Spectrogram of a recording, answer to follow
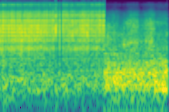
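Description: MIG welder arc laying a bead on steel plate: a steady crackling hiss that cuts off suddenly about a second and a half in when the trigger is released.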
